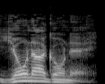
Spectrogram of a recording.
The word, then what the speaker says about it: Yonaguni: Pronounced Yonagone, this site has sparked debate for decades.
